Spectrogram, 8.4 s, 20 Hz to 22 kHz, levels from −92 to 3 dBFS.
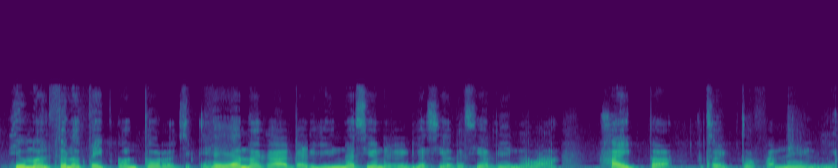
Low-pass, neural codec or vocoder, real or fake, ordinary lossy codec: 10.8 kHz; codec, 44.1 kHz, 3.4 kbps, Pupu-Codec; fake; none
